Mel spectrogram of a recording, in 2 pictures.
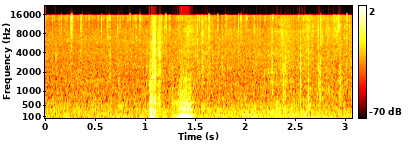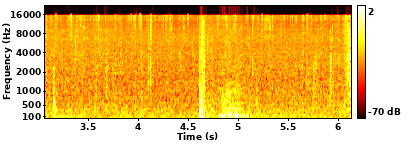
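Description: Logs thud as they drop onto a fire.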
